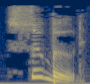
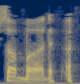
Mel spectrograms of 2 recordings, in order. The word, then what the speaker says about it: Subud: she was deeply tied to a cult called Subud and it's spelled suu bu u d it looks in in English it would look like it would be Subud but it's pronounced Subud this cult originated guess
